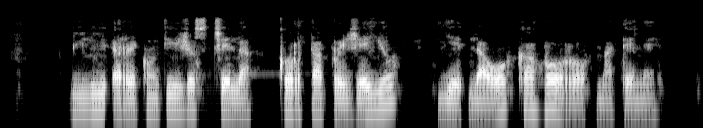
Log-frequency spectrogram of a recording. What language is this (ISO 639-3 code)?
epo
